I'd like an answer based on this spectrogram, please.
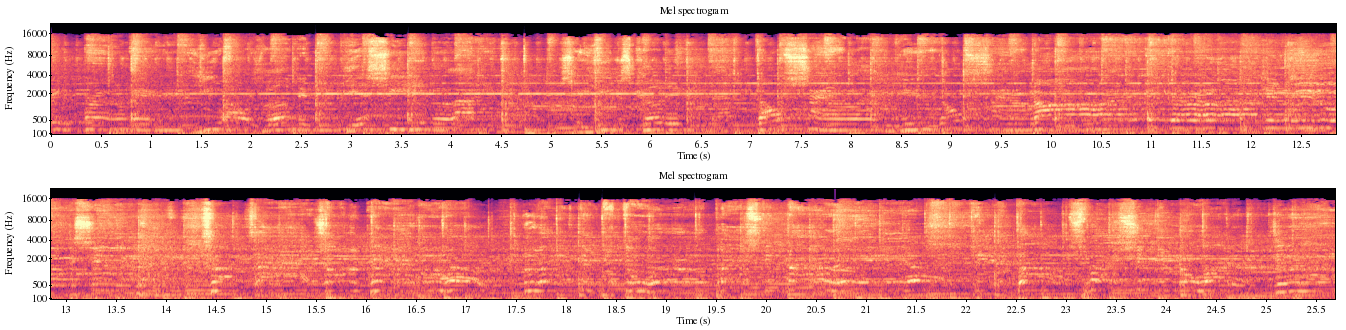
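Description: Live country band and lead singer performing a song, heard from within the crowd: steady drums and bass under guitars, with a sung melody line throughout.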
